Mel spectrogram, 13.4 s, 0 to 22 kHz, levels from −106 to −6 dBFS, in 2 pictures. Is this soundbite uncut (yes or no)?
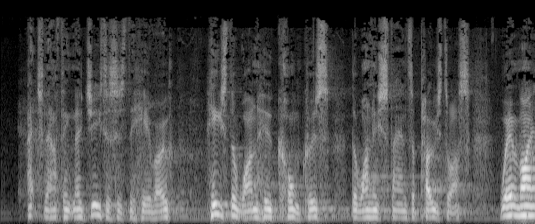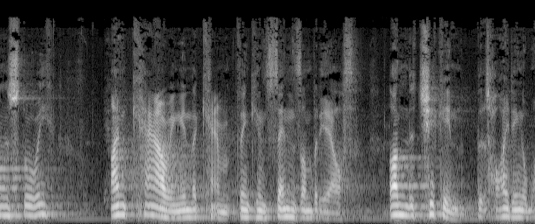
yes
